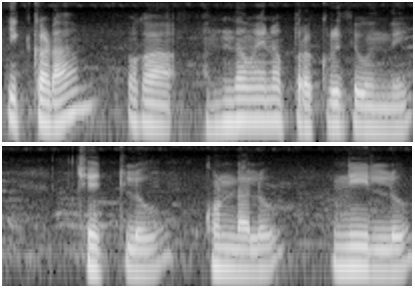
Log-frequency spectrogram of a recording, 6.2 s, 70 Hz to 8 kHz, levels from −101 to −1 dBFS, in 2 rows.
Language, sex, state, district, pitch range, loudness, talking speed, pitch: Telugu, male, Andhra Pradesh, Sri Satya Sai, 125-145 Hz, -22 LUFS, 80 wpm, 130 Hz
